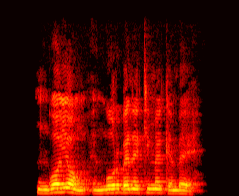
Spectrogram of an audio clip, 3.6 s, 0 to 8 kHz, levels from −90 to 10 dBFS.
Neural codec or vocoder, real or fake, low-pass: none; real; 7.2 kHz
